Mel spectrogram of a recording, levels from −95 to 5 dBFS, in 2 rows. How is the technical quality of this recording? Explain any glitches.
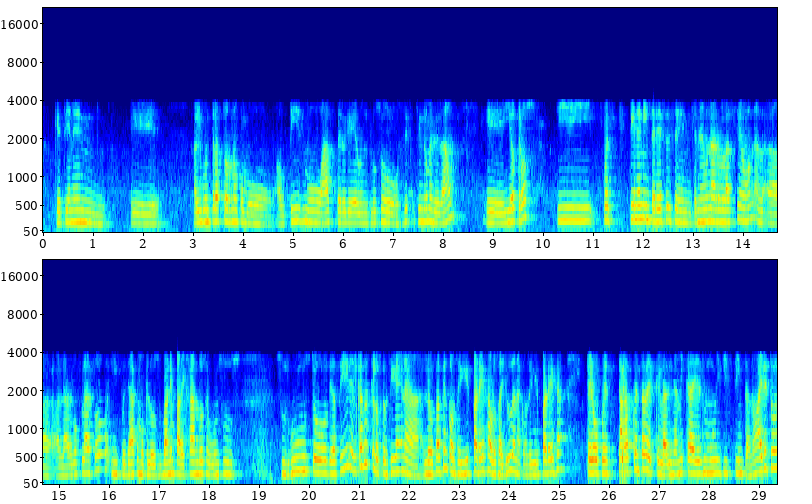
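Quality is held back by phone-grade coding the whole way through, plus one short corrupted burst near the end.

GSM full-rate codec, throughout: the speech has the buzzy, gravelly grain of the old 13 kbps GSM coder, which rebuilds the voice from a vocal-tract filter driven by a coarse, decimated pulse excitation. Nothing above 4 kHz survives, so it sounds narrow and rough.

GSM bit errors, 26.16 to 26.37 s: for about a fifth of a second the decoder is fed corrupted filter, pitch and gain values, so the spectrum warps and the level jumps from frame to frame. You get squawks, pops and a gargling break, which fits nine damaged 20 ms frames on a weak link.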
